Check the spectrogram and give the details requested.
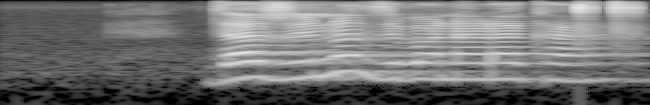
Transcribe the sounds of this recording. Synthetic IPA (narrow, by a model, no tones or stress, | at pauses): d͡zazʷinɔd͡ziβɔnaɺakʰa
